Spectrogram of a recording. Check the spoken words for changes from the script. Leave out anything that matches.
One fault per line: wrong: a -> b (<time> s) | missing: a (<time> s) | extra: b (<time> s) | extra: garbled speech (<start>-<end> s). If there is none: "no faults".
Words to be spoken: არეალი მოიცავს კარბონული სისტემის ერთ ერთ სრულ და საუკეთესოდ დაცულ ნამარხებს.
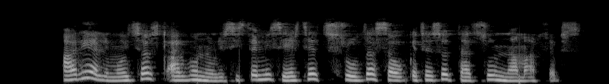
no faults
